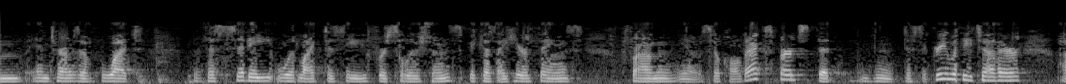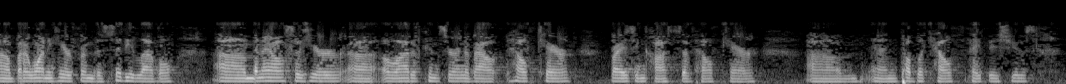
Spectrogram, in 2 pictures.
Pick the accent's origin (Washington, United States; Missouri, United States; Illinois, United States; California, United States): Washington, United States; Pasco; I'm actually not a resident of Othello. I'm from Pasco. My address is 4525 Moline Lane.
